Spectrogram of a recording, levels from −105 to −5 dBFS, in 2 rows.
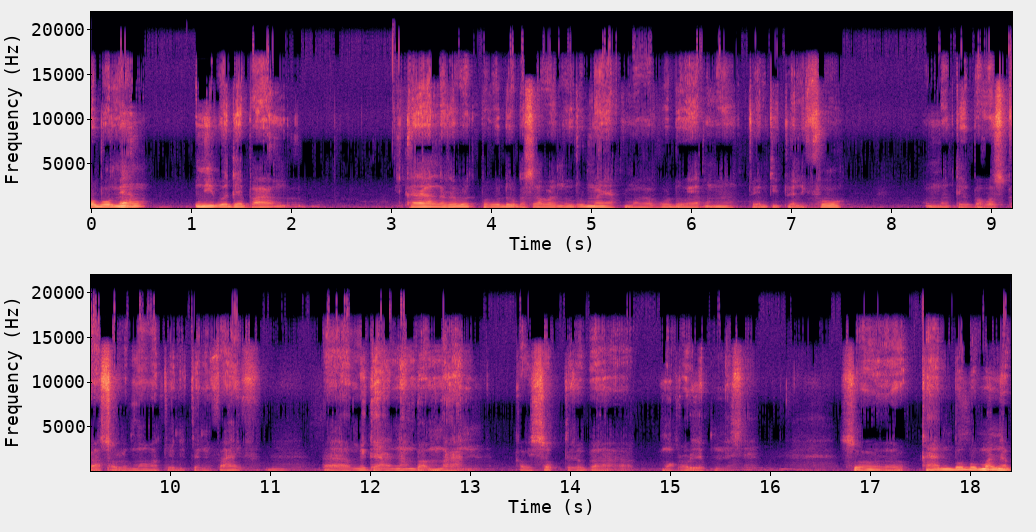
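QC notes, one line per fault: Throughout, Bluetooth SBC compression: the link likely coded the speech as SBC at a small bit pool, fitting roughly 96 kbps, leaving upper sub-bands starved of bits. Treble flickers, gritty aliased noise rides along, the damage is plainly audible, and nothing sounds above 19.7 kHz.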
